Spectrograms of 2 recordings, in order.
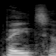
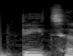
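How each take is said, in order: First: The word is said with an American pronunciation. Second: The word is said with a British pronunciation. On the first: The speaker calls it wrong. "not beta" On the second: The speaker calls it right. "I'm English. I need to say beta"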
